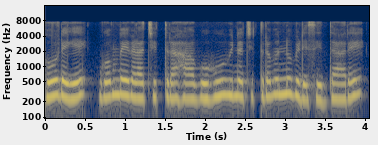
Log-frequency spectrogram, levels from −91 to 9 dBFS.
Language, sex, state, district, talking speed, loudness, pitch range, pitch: Kannada, female, Karnataka, Bidar, 105 wpm, -16 LUFS, 235-265 Hz, 250 Hz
